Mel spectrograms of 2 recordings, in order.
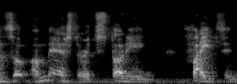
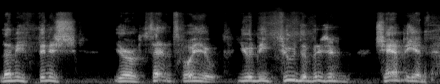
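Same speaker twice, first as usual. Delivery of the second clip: put-on creepy accent. Retelling what a friend said about his career: imitating John's creepy accent. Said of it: "his creepy accent".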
